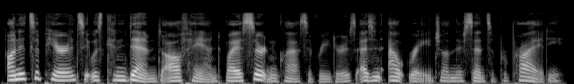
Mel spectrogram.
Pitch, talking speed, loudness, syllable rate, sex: 165 Hz, 230 wpm, -19 LUFS, 6.2 syllables/s, female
